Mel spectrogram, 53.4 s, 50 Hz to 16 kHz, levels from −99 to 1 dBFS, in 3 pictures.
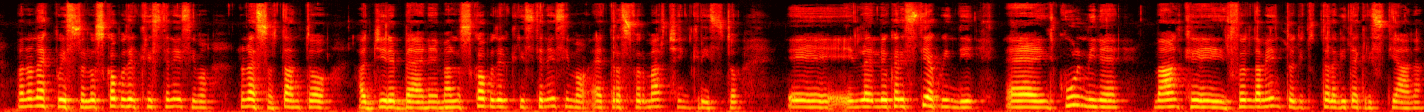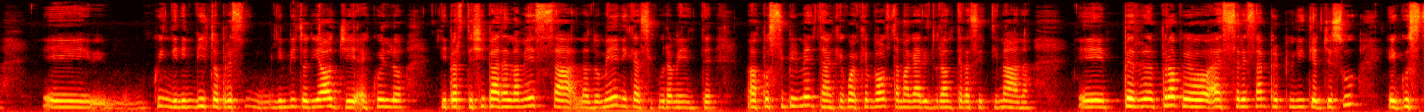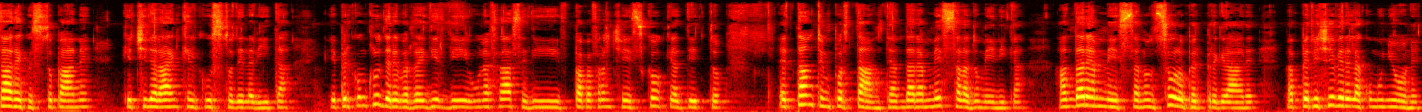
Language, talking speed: Italian, 130 wpm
